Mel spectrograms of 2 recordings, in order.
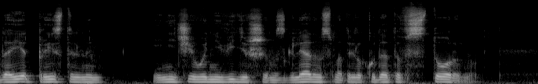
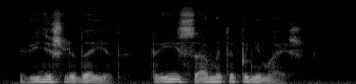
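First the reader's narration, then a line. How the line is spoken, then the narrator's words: Calm. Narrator (Russian): спокойно проговорил Жак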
